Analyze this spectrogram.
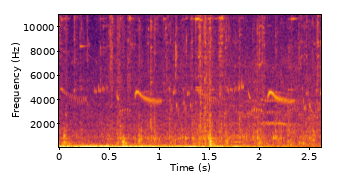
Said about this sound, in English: Bert, Hop, and Artis travel the highway mounted, with one additional pack horse held by a lead in Artis's hand.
